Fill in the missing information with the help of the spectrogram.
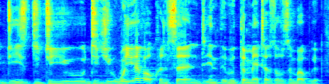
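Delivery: ordinary talk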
